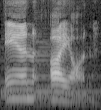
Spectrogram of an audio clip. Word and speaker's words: anion: now an anion is negatively charged not onion and ion i was trying to draw an onion i'm an artist you know it so the onion is negative so it's crying so cation positive and ion negative an ion if you don't remember is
